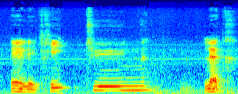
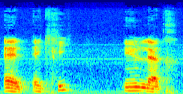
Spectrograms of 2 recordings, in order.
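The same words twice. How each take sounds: First: A T sound links écrit to une. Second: Écrit and une are said without a linking T. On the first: The speaker calls it wrong. "on ne doit pas dire" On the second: The speaker calls it right. "Après un verbe, on ne peut pas faire une liaison"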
